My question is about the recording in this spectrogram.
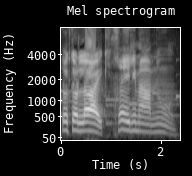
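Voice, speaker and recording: A man acting as narrator, moderating a social deduction game with brisk announcements. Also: high-pitched, soft background music.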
